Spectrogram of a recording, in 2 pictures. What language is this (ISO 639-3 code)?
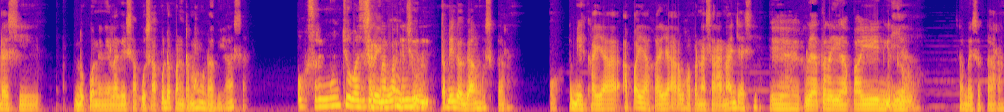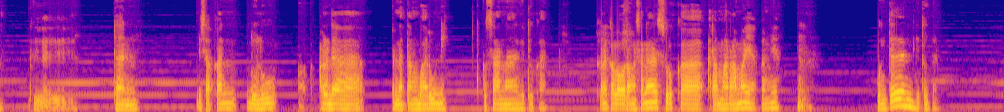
ind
